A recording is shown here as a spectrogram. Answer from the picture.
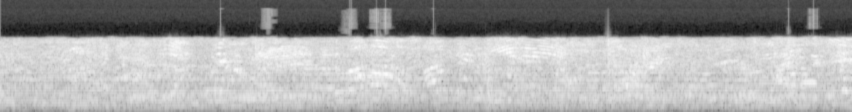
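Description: Indistinct chatter of many voices, children's among them, in a large room, with high voices rising and falling over one another and no single voice standing out.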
